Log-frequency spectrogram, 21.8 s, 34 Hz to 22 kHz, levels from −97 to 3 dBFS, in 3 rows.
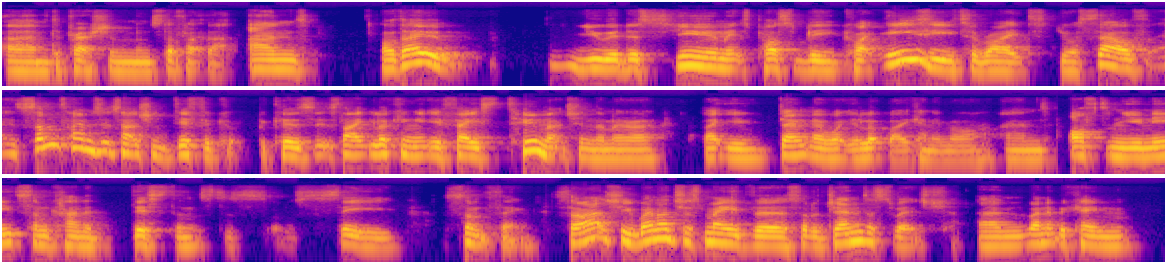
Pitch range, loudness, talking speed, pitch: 120-155 Hz, -16 LUFS, 195 wpm, 130 Hz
